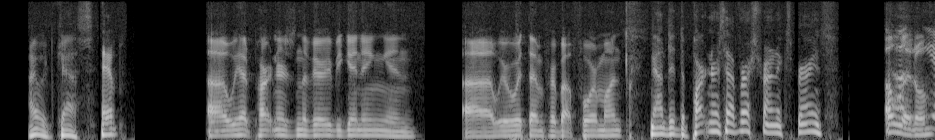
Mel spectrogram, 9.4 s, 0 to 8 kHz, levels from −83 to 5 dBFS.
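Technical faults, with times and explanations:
0.00–0.28 s, 1.26–2.06 s, 4.24–4.62 s and 8.38–8.84 s: comfort noise in place of the background. In each gap the real background drops out. A flat, featureless hiss replaces it. That hiss is quieter, by about 27, 17, 21 and 17 dB. The likely cause is discontinuous transmission: the sender stops sending when it judges the input silent, and the receiver synthesises shaped noise. Nothing reaches above 8 kHz, which fits a wideband call codec.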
